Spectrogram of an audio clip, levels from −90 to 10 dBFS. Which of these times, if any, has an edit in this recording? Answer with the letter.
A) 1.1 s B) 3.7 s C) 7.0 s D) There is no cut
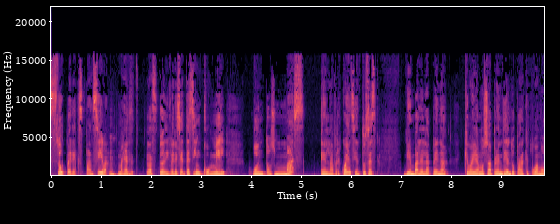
D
